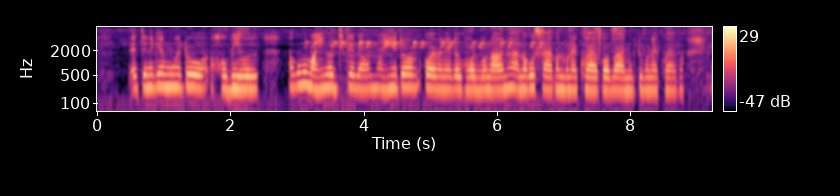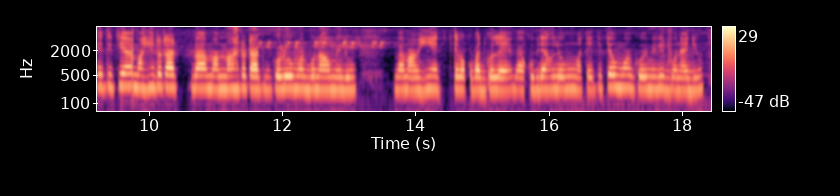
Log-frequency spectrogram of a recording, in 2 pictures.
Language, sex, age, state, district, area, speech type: Assamese, female, 18-30, Assam, Lakhimpur, rural, spontaneous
